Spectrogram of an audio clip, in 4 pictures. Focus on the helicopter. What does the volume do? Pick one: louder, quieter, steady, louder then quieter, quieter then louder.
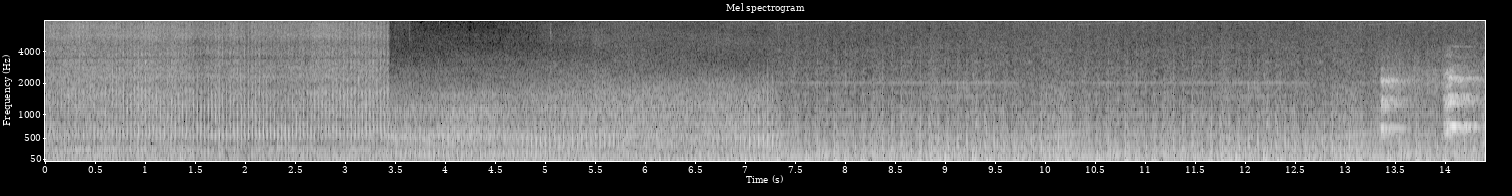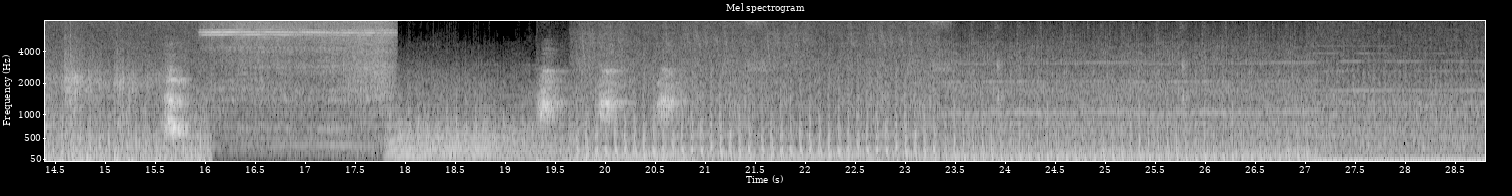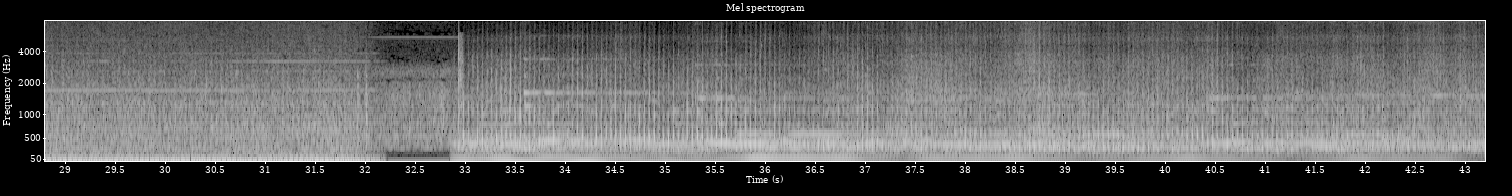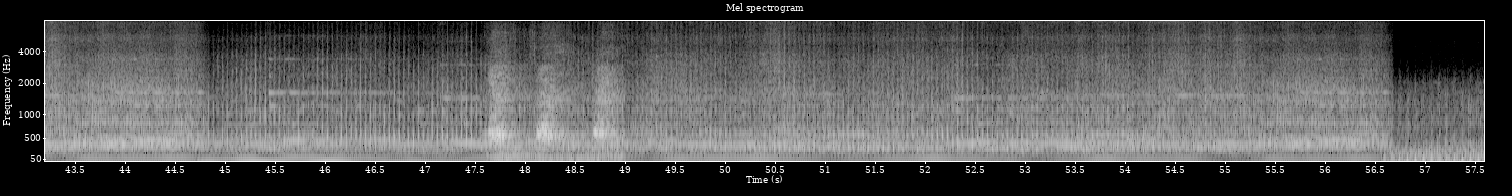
quieter.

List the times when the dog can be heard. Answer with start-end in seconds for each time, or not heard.
13.3-15.8, 19.3-20.9, 47.6-49.0.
